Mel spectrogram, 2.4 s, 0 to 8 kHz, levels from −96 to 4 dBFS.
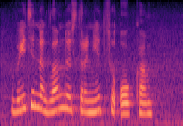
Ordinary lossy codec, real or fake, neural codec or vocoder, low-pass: none; real; none; none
